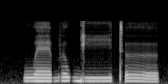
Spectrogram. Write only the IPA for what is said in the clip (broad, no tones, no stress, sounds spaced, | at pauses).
w ɛ b ɵ w ɡ iː tʼ ɵː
